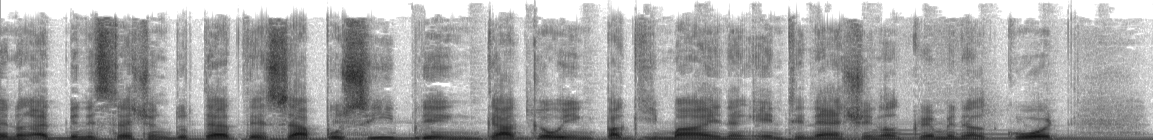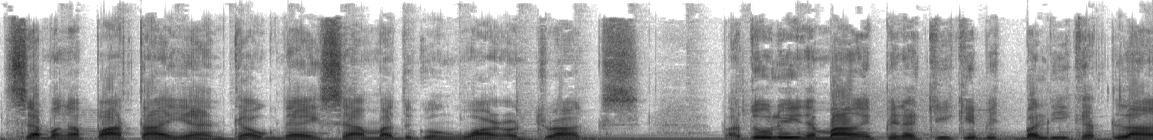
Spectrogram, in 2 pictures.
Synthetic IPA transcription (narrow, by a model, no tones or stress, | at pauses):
onɐŋɐd̪̚mɪnɪst̪ɾɐʃo̞ŋd̪ot̪ɛɾt̪ɛsɐpʊsiːblɪŋɡaːɡɐwɪŋpɐɡ̚hɪmajnɐŋʔɪnt̪ɛɹnaʃonɐlkɾimɪnɐlkoɹt̪̚ | sɐmɐŋapaːt̪aːjɐnkɐʔʊɡ̚najsɐmɐd̪ʊɡoŋwaɹond̪ɹaɡs | pɐt̪uːlʊjnɐmaŋɪpɪnɐɡ̚kikɪbɪt̪̚bɐliːkɐt̪la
